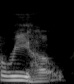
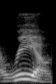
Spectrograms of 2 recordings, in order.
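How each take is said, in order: First: An h sound separates the two vowels. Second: The two vowels run together with no h sound. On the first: The speaker calls it wrong. "not Riho" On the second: The speaker calls it right. "It's Rio, like the like the movie Rio"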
